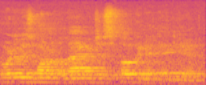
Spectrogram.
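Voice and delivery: usual speaking voice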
